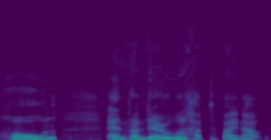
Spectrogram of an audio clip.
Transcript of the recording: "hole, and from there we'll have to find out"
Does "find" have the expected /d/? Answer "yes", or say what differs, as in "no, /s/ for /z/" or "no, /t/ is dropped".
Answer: no, /d/ is dropped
